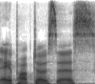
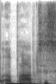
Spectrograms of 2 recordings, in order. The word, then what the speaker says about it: apoptosis: There's actually some debate. There's some debate on how it's pronounced. I like to say it apoptosis because it's just fun to say. Yeah. Nice mouthfeel. So apoptosis is the other one? But some people say apoptosis, or like some professors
